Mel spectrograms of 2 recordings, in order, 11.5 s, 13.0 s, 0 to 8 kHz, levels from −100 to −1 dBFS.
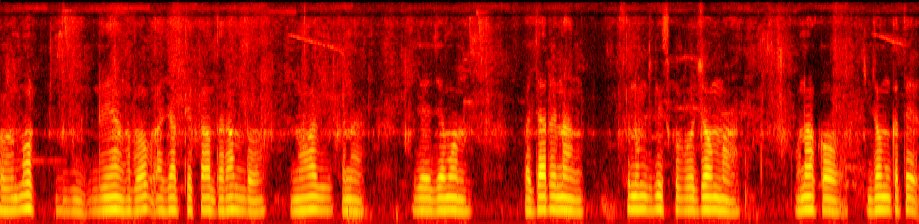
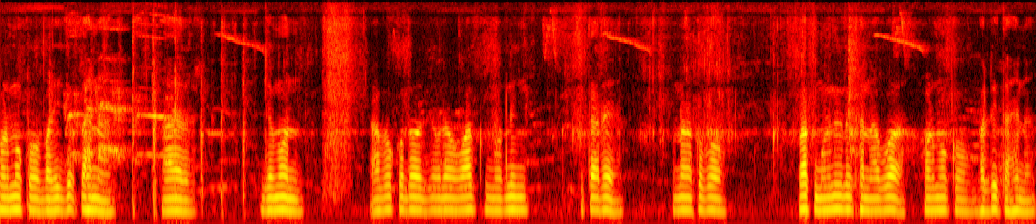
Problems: background sounds at intervals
